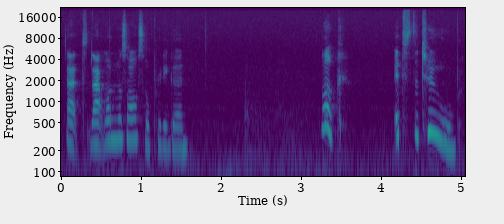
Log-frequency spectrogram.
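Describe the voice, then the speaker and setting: Playful higher-voiced woman streamer over background noise. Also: lively intonation, takes it slowly. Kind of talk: casual chat while playing a video game on a stream.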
